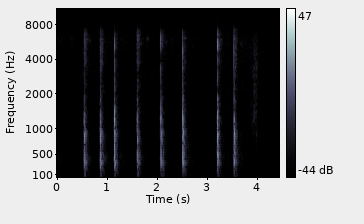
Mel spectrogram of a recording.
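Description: Stylus tapping on a tablet screen during handwriting: about eight short, sharp taps at uneven spacing.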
